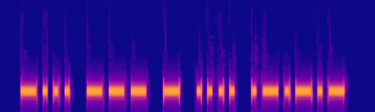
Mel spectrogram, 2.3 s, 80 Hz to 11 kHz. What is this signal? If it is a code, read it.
Morse code, heard as a keyed tone, about 36 wpm, 700 Hz. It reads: BOTH.
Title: Sentences from Top 1000 Words - Review Part 1 - 35wpm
